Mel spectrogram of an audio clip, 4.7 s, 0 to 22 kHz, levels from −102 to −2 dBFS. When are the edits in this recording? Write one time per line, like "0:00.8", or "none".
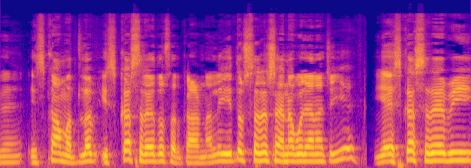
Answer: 0:03.7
